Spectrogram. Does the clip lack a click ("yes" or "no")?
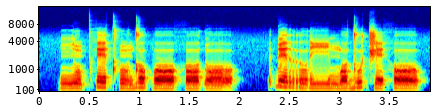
yes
